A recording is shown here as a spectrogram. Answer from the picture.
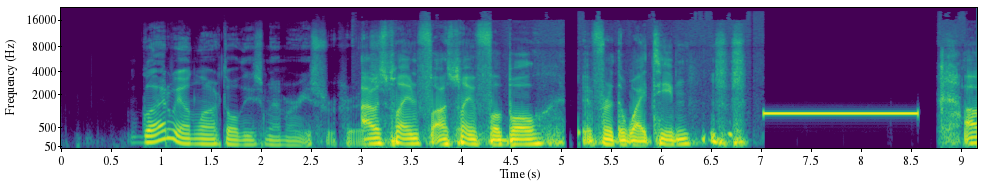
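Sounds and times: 
speech: 0:00.7 - 0:07.0
loud steady high-pitched censor bleep: 0:07.0 - 0:08.6.

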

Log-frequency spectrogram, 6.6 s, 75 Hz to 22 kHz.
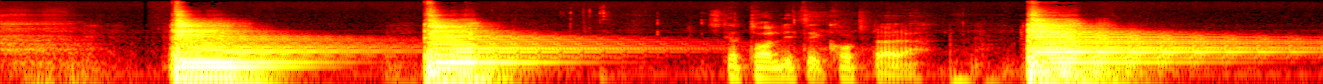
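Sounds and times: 
electric guitar hits with decaying delay repeats: 0:00.9 - 0:03.2, 0:05.2 - 0:06.6
speech: 0:03.6 - 0:04.7.

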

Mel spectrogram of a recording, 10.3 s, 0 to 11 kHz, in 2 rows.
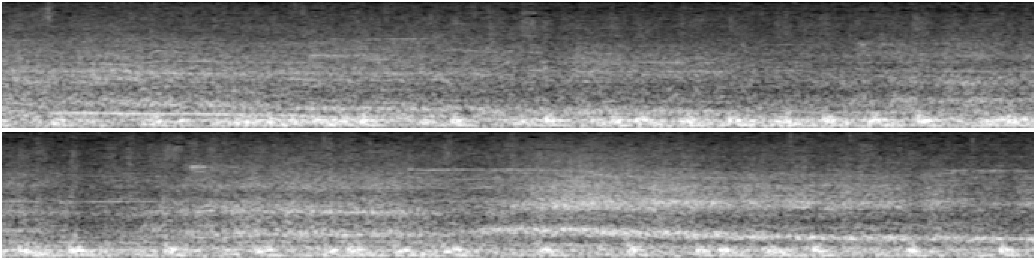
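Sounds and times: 
football fans chanting and singing in a stadium: 0:00.0 - 0:10.3.

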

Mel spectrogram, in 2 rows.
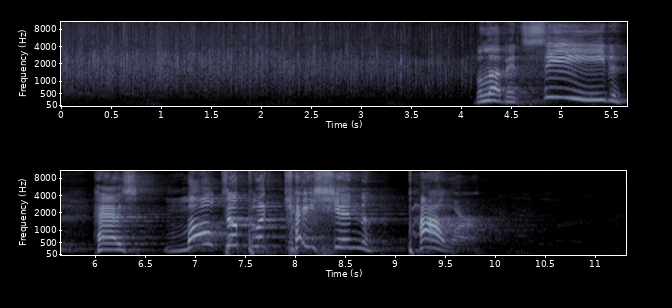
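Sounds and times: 
crowd applause of many hands clapping: 0:00.0 - 0:04.7
speech: 0:04.1 - 0:09.7.

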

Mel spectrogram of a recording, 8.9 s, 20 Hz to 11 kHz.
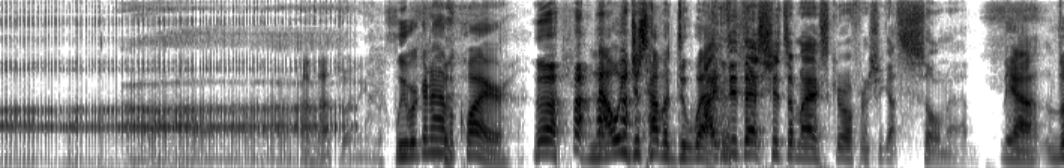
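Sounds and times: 
voice imitating a ghostly croaking death rattle: 0:00.0 - 0:03.2
speech: 0:02.5 - 0:08.8.

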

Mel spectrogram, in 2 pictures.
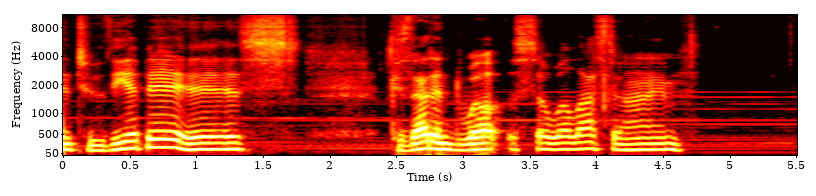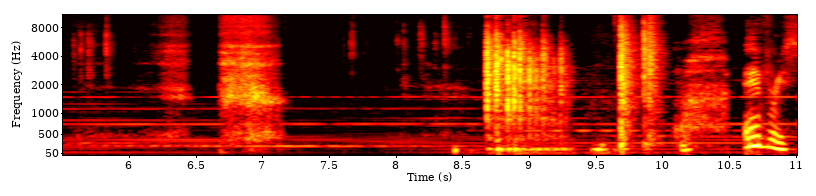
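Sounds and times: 
speech: 0:00.0 - 0:04.8, 0:10.2 - 0:10.9
dice clattering on a hard tabletop: 0:08.0 - 0:10.1.

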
